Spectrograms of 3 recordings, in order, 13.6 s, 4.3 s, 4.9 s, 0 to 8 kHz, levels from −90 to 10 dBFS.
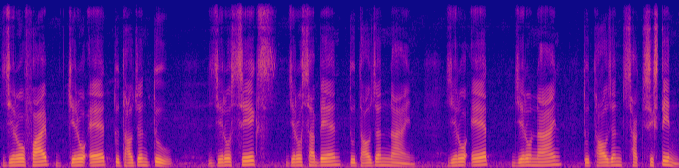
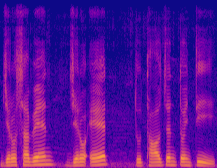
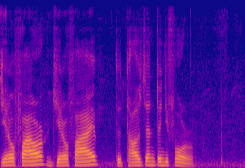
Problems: constant background noise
